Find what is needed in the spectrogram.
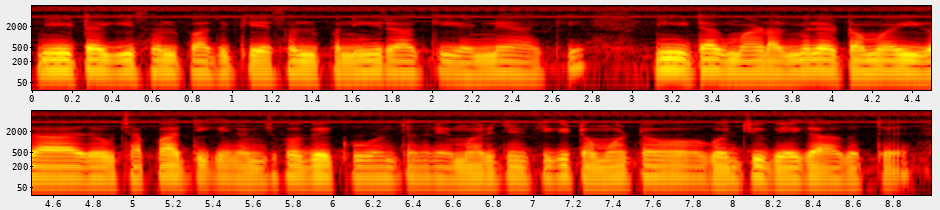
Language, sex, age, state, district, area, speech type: Kannada, male, 18-30, Karnataka, Mysore, rural, spontaneous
